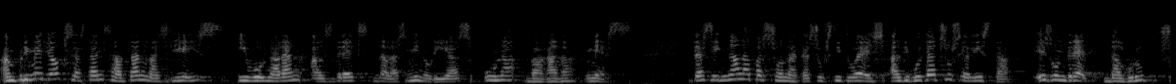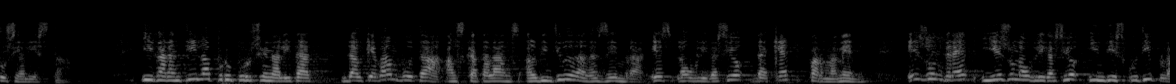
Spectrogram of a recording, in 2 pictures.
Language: Catalan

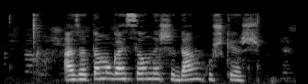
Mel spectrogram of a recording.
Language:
Mari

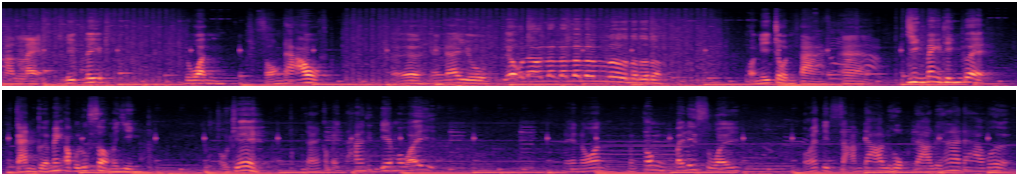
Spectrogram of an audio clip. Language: Thai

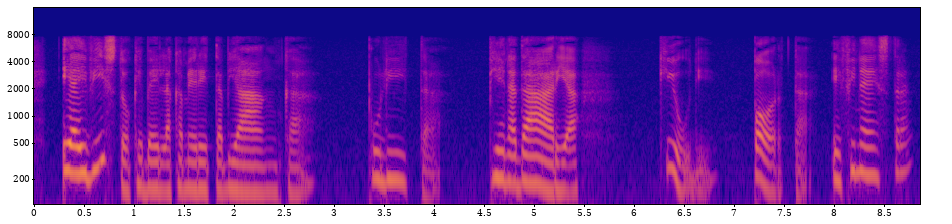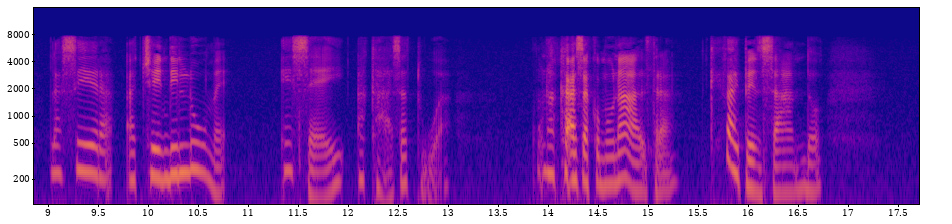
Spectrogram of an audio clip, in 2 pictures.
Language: Italian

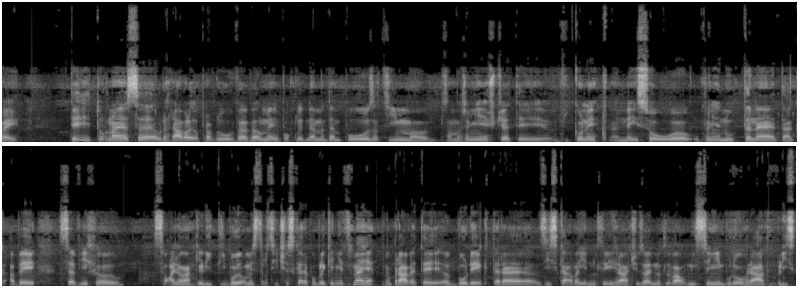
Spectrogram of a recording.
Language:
Czech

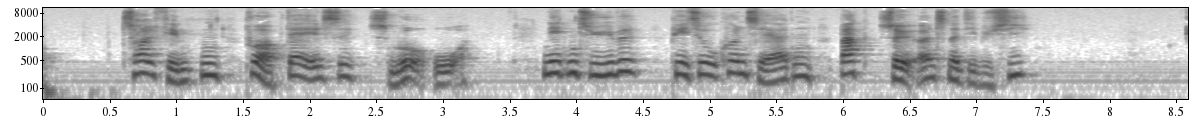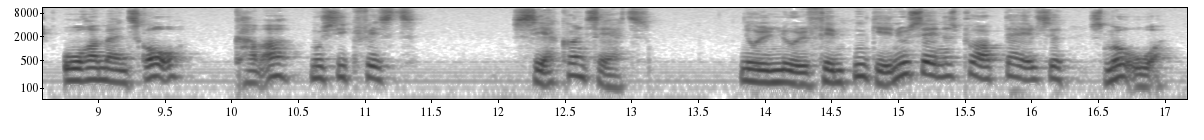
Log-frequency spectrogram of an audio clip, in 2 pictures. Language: Danish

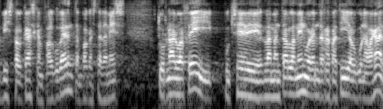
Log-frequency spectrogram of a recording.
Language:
Catalan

